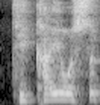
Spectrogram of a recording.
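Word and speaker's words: δίκαιος: 여기서 의롭고 경건하여, 이게 디카이오스 카이 유라베스라고 발음을 하는데요.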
